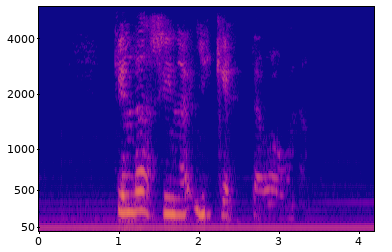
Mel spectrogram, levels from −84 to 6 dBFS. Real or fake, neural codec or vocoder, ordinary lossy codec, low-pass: real; none; Opus, 16 kbps; 5.4 kHz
